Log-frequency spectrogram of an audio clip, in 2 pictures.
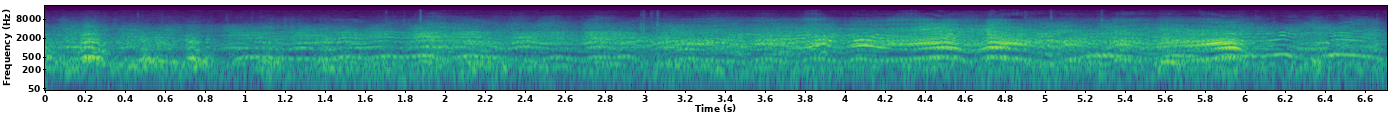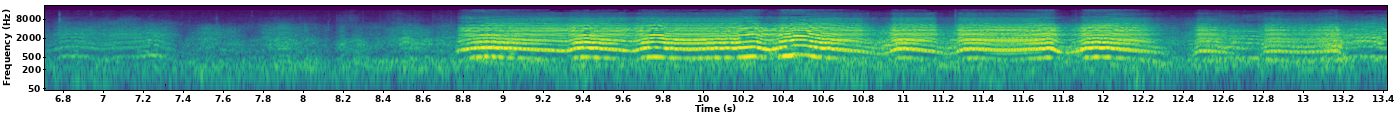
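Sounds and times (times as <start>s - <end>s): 
king penguin colony calling in Antarctica: 0.0s - 13.4s.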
